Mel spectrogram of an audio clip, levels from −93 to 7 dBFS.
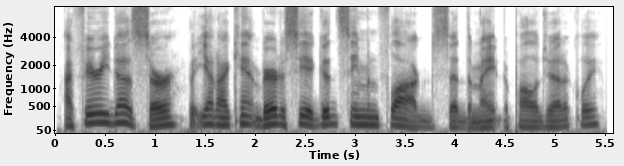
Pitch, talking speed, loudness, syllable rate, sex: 125 Hz, 215 wpm, -18 LUFS, 5.4 syllables/s, male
